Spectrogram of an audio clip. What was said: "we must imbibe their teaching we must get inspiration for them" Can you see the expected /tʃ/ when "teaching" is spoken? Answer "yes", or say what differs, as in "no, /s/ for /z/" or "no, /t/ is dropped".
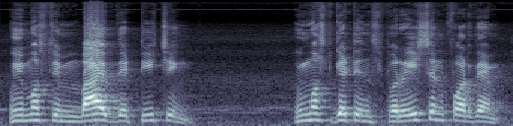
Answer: yes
